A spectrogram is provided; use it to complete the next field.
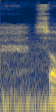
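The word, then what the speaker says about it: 소: So one of their most famous vehicles was Sonata, or in Korean they call it Socha, or a cow car, because cow is pronounced as so.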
